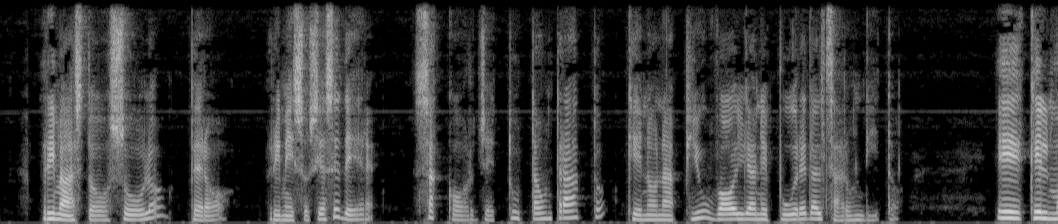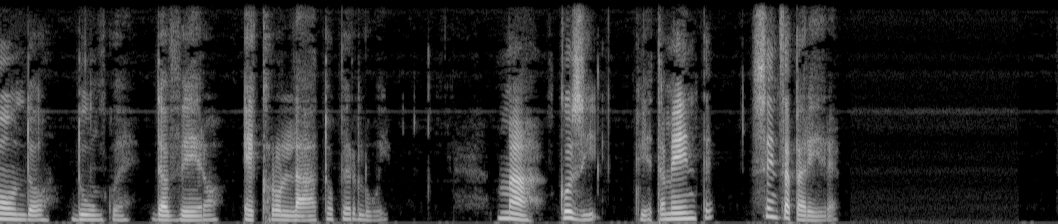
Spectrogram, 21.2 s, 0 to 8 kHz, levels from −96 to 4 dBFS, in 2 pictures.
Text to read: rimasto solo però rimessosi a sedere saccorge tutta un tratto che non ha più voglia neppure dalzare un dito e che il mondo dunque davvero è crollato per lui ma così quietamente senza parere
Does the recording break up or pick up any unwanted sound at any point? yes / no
no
